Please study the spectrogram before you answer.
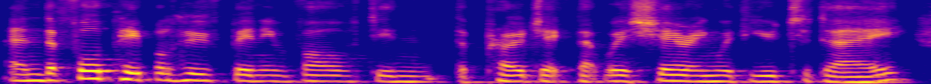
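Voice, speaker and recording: An Australian woman, a teacher educator, giving a measured, slightly formal conference presentation over a video call. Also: low voice, steady tone, dark tone.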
